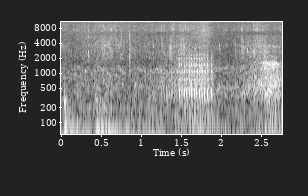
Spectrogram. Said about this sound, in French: Le bateau tangue légèrement.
